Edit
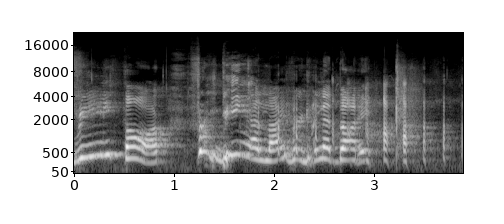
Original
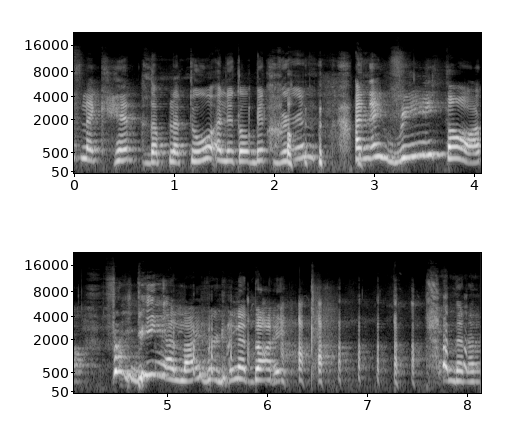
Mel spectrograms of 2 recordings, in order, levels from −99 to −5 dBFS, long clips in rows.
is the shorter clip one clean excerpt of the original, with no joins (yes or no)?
yes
